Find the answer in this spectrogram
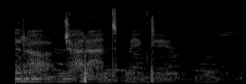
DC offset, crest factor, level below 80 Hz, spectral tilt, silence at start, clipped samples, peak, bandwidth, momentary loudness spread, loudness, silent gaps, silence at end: under 0.1%; 24 dB; -86 dBFS; -2 dB/octave; 0.15 s; under 0.1%; -22 dBFS; 16 kHz; 18 LU; -43 LUFS; none; 0 s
